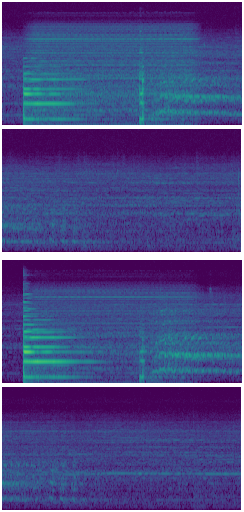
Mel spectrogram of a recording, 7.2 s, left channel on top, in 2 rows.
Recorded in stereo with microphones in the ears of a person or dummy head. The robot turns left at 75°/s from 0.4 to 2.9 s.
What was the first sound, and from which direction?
A clunk, 70° right (ahead or behind).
